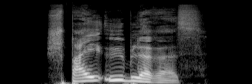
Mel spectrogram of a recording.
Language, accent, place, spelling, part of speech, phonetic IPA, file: German, Germany, Berlin, speiübleres, adjective, [ˈʃpaɪ̯ˈʔyːbləʁəs], De-speiübleres.ogg
- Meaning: strong/mixed nominative/accusative neuter singular comparative degree of speiübel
